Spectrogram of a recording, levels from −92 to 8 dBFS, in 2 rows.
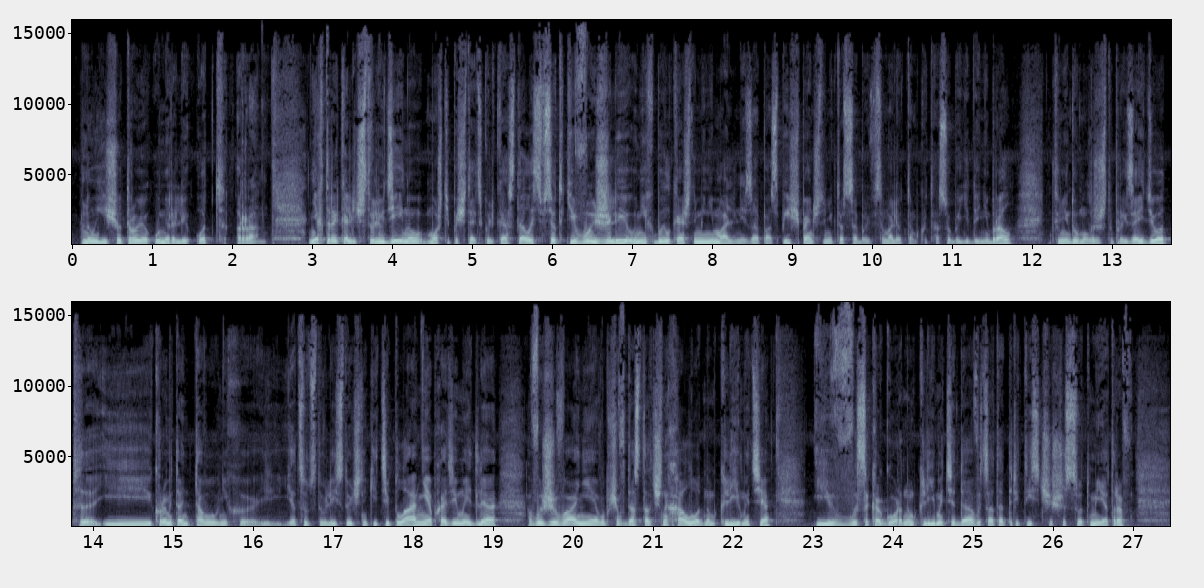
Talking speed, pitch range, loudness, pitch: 150 wpm, 105-135 Hz, -22 LUFS, 115 Hz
